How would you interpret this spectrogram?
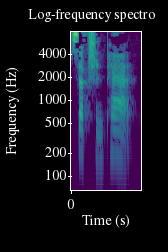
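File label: "suction pad", English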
